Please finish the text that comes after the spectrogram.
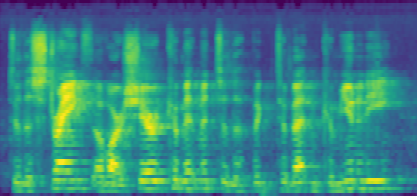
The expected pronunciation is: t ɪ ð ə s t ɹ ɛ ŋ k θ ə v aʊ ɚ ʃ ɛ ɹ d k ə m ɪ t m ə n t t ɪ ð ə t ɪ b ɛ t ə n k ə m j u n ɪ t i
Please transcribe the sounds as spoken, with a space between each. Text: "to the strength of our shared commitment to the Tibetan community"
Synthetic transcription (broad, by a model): t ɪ ð ə s t ɹ ɛ ŋ k θ ə v aʊ ɚ ʃ ɛ ɹ d k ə m ɪ t m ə n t t ɪ ð ə t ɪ b ɛ t n k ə m j u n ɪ t i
